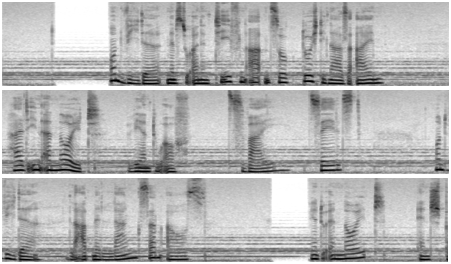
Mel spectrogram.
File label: Guided Meditation; umgang mit aerger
